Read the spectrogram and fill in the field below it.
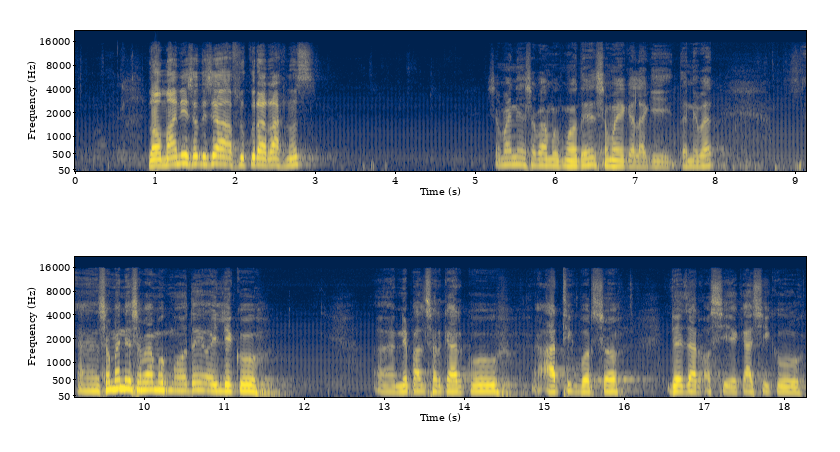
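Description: A middle-aged man speaks steadily into a microphone, with short pauses.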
